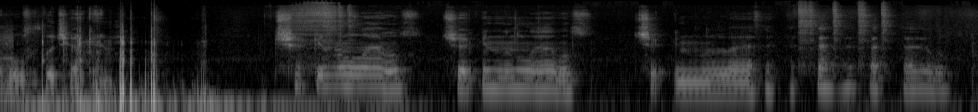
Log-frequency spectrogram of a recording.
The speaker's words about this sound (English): Oh, yeah, it's a fucking chair, man. You can hear that fucking chair, man.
